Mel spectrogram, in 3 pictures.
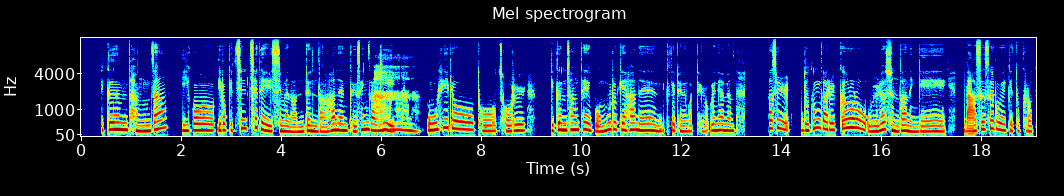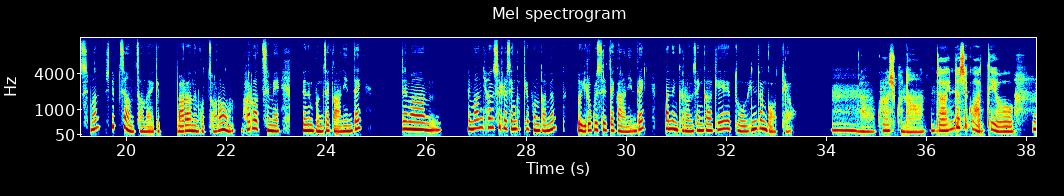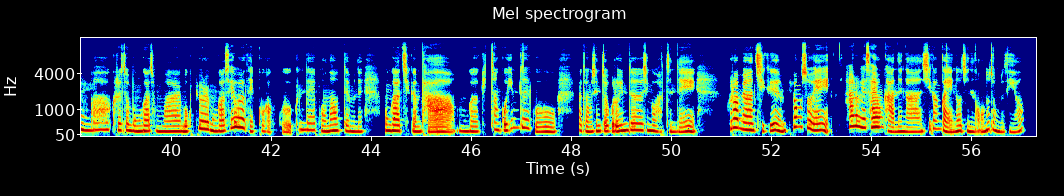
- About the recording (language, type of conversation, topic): Korean, advice, 번아웃을 겪는 지금, 현실적인 목표를 세우고 기대치를 조정하려면 어떻게 해야 하나요?
- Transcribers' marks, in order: other background noise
